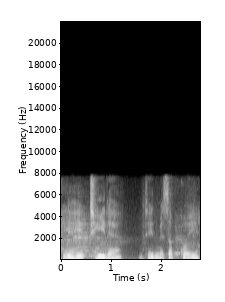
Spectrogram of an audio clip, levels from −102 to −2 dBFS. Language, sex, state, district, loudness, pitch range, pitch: Hindi, female, Punjab, Pathankot, -16 LUFS, 190-200 Hz, 195 Hz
